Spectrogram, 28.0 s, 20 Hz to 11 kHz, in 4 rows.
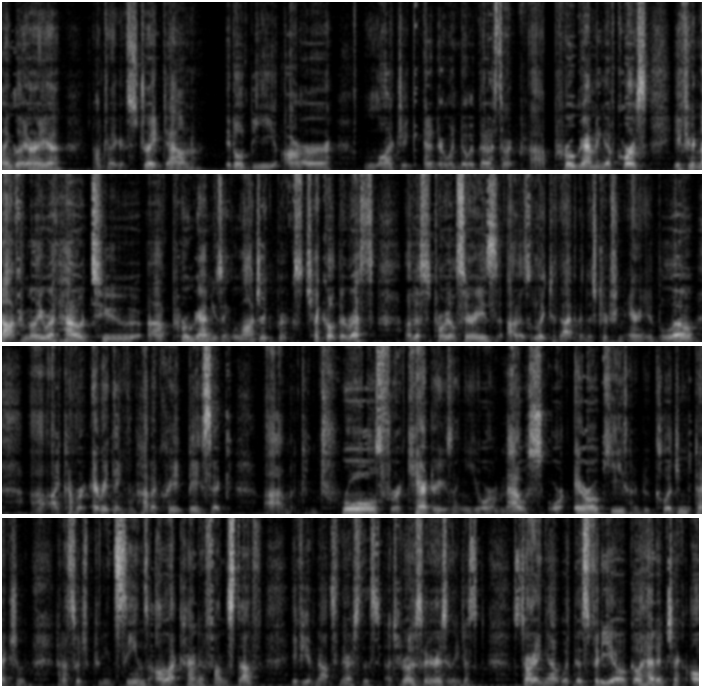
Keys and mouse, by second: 0.5 click, 0.7 click, 0.9 click, 2.4 click, 4.8-24.0 drag, 24.0 click, 24.5-27.8 drag.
